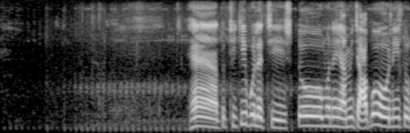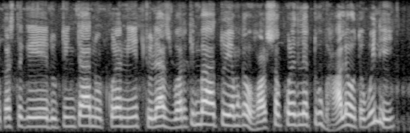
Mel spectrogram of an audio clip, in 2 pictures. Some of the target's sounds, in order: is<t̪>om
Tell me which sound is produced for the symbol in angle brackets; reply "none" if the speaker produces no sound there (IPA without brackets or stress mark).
t̪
